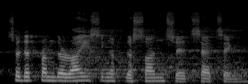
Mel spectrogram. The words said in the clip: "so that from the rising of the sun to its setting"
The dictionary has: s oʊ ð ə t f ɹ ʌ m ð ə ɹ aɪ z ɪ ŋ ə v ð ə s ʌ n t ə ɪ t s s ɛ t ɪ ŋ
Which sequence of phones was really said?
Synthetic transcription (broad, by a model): s oʊ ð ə t f ɹ ʌ m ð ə ɹ aɪ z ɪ ŋ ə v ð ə s ʌ n s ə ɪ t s s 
